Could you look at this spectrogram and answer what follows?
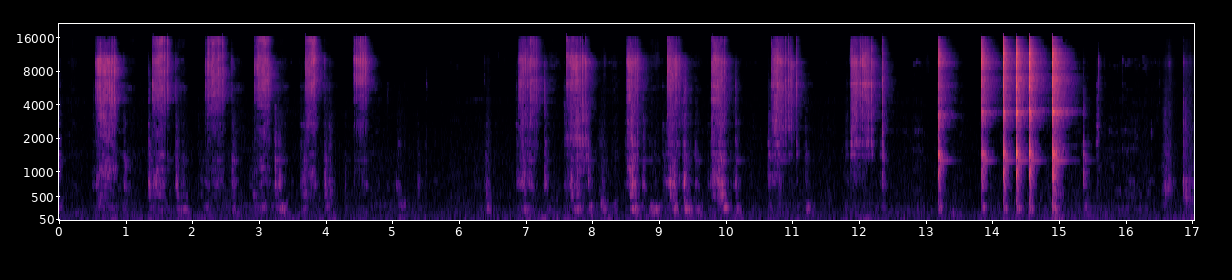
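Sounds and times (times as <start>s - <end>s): ratchet pawl clicking: 0.5s - 4.7s, 6.9s - 10.1s, 10.7s - 11.2s, 11.8s - 12.5s.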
